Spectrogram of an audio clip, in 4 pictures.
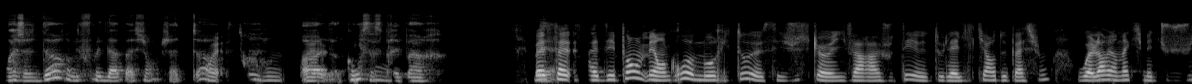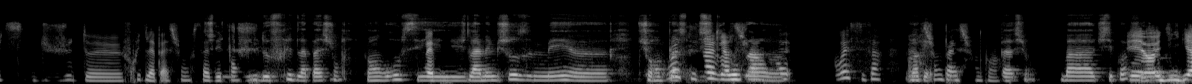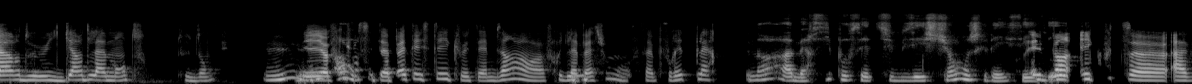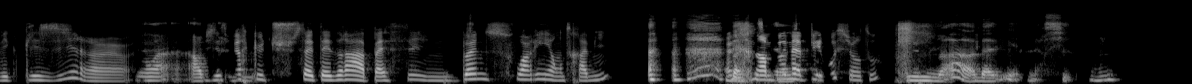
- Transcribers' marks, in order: static; distorted speech; gasp; other background noise; tapping; unintelligible speech; laugh; chuckle; laugh
- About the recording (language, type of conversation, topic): French, unstructured, Quelle est ta façon préférée de partager un repas entre amis ?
